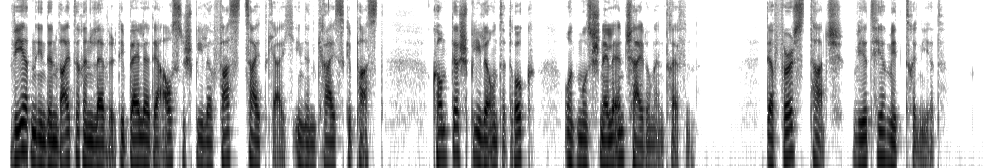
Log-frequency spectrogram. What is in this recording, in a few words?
voice over instruction video; Fitlight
